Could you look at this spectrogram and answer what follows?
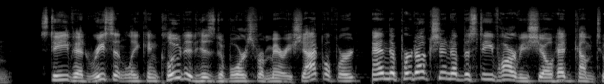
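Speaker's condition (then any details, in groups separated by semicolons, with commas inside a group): No condition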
